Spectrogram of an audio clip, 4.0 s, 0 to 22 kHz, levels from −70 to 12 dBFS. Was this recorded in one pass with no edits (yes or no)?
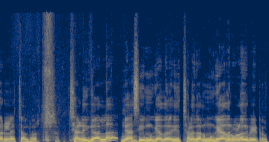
yes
